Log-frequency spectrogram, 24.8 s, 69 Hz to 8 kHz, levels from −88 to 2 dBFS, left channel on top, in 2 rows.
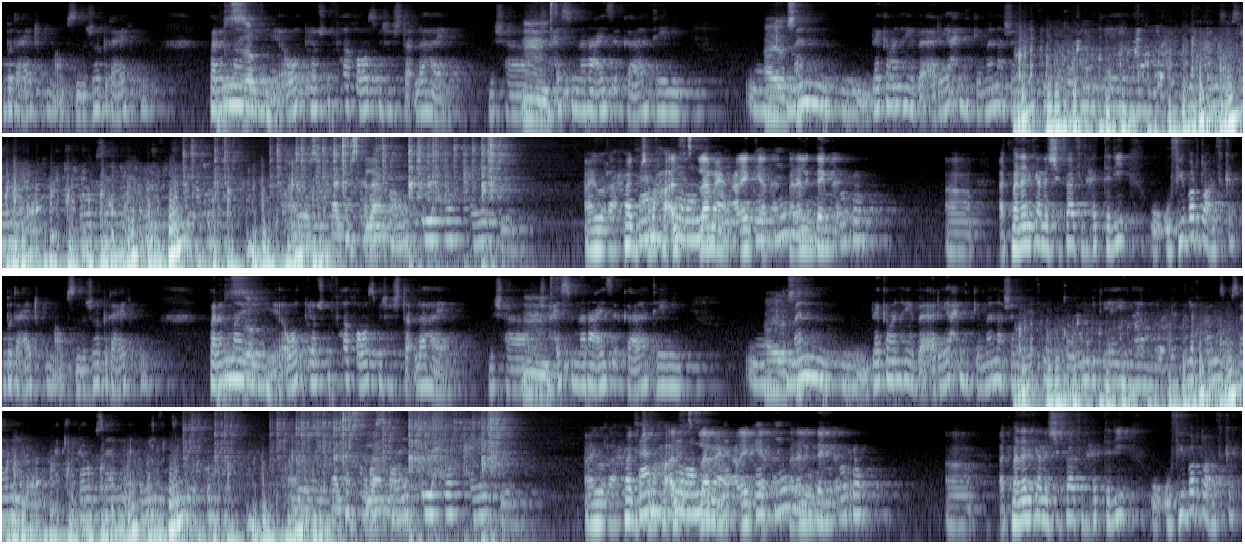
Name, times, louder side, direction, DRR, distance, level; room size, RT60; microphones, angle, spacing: voice 1, 0.0-4.5 4.9-6.8 7.4-12.8 13.1-14.7 15.4-17.6 18.8-21.0, right 1 dB, 25° right, 6 dB, 1.8 m, -28 dB
voice 2, 2.1-2.8 5.2-5.6 7.6-8.0 15.2-16.5 18.2-20.8 21.8-22.1 22.4-24.7, left 3 dB, 40° left, 9 dB, 1.1 m, -25 dB
bubbling sewer, 10.1-15.7, left 3 dB, 85° left, 0.6 m, -18 dB
sound 1, 14.2-14.7 15.1-17.6, left 3 dB, 20° left, 4.8 m, -27 dB
14.5 x 12.5 x 5.9 m, 0.89 s
head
